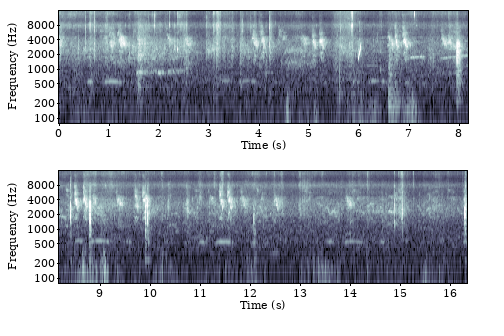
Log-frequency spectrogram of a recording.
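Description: Birds chirping: many short, sharp chirps, with a short low note repeating about once a second. A few louder sharp chirps or knocks stand out between about six and ten seconds in.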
